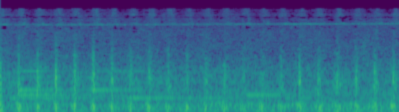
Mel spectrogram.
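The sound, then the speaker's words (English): Steady, fast thumping rotor chop from helicopters, three of them coming in over a group of trees to set down, faint and continuous throughout. “coming over a grouping of trees, you see three helicopters coming and setting down.”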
